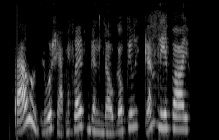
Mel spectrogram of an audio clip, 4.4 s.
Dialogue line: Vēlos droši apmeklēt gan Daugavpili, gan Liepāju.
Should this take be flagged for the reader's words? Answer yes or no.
no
